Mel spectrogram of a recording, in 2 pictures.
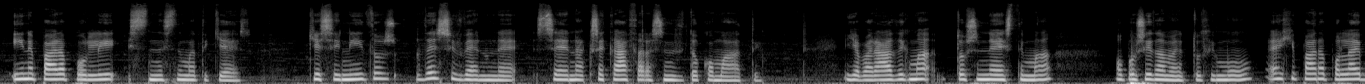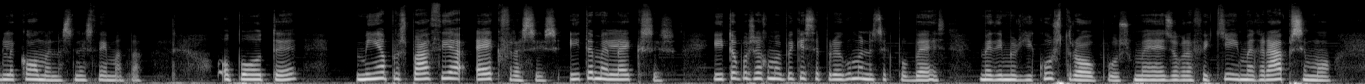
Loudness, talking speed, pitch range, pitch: -19 LUFS, 105 wpm, 205-240 Hz, 225 Hz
